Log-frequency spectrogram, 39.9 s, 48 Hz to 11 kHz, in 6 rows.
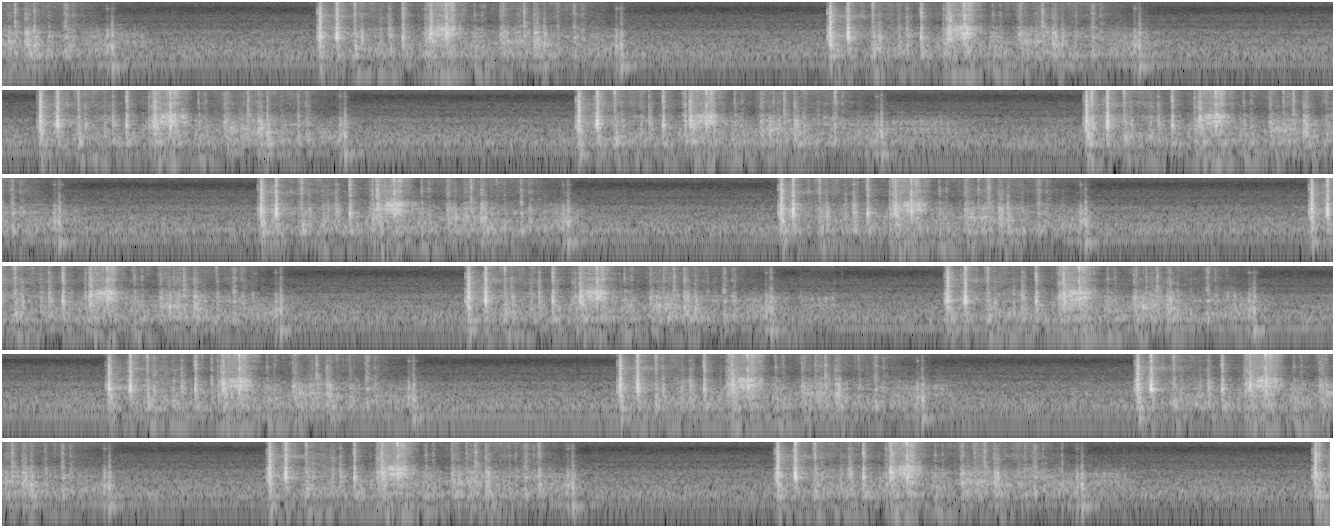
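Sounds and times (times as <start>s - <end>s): cooling fan hum: 0.0s - 39.9s
slide projector mechanical clicks: 24.7s - 26.3s, 32.3s - 33.9s, 34.6s - 36.2s.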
